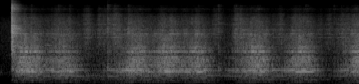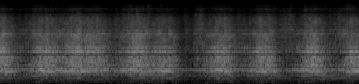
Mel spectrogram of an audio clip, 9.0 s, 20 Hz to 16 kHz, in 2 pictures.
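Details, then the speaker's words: 1937 Ford with a new, tight 59AB flathead V8 on a 6V starter, in neutral and raised up, with oil being nursed in before first start. It cranks sluggishly at about one turnover per second and does not fire; the weak 6V system is suspected to be cranking too slowly. "Crank her some more. Probably ain't gonna fire cranking that slow."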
